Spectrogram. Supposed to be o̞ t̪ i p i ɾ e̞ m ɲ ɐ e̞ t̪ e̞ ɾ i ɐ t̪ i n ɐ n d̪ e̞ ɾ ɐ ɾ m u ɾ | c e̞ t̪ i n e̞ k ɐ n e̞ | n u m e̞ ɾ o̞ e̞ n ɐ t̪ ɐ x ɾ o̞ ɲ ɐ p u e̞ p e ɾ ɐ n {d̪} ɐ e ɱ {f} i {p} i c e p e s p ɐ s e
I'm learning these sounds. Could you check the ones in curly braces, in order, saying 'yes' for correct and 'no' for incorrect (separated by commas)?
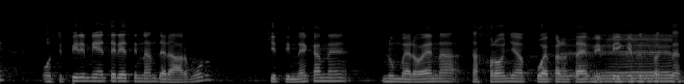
no, no, yes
